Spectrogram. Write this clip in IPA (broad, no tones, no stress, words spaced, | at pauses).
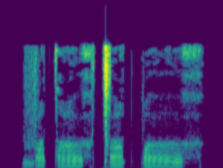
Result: vitˤʌːx ǀʌːtˤpʌːx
